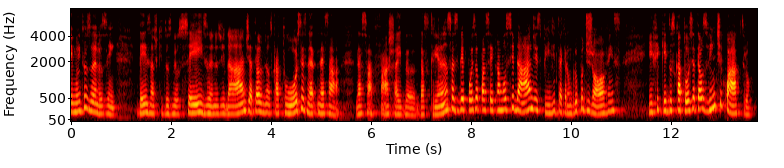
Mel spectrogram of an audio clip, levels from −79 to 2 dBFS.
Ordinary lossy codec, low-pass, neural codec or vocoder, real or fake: none; 7.2 kHz; codec, 16 kHz, 8 kbps, FreqCodec, smaller model; fake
